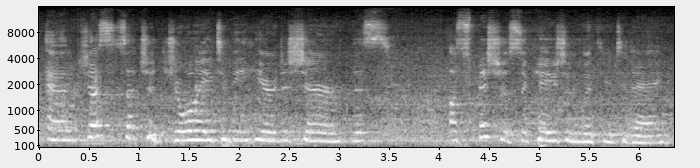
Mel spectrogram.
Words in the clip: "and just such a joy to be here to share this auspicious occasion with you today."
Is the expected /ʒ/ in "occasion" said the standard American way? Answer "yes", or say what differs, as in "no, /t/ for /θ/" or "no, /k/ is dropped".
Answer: yes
